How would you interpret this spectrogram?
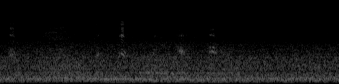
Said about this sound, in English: Cue crows.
